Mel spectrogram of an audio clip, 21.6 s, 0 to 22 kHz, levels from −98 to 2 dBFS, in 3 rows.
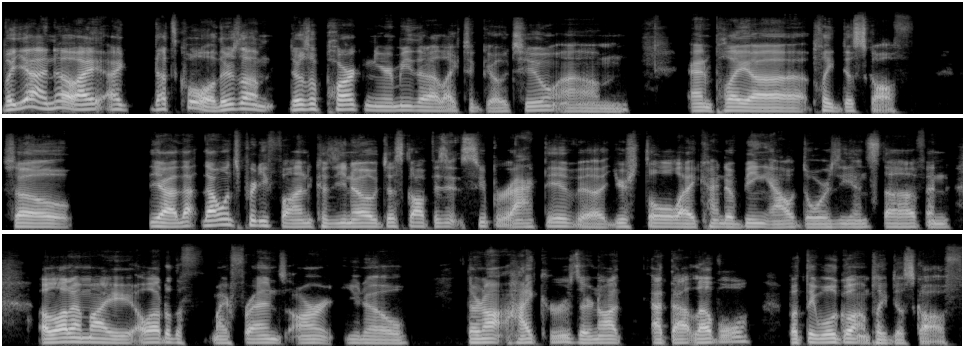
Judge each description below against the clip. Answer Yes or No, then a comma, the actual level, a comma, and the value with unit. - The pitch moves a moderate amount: Yes, average, 3.3 semitones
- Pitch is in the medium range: No, low, 130 Hz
